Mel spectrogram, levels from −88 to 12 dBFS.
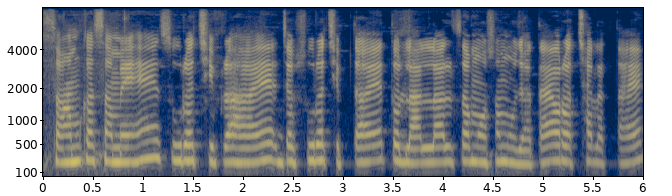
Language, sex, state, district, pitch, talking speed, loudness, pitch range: Hindi, female, Uttar Pradesh, Muzaffarnagar, 230 Hz, 230 wpm, -14 LUFS, 220-240 Hz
